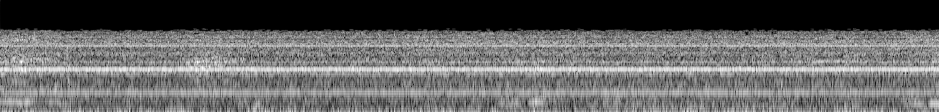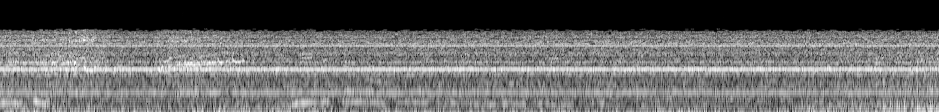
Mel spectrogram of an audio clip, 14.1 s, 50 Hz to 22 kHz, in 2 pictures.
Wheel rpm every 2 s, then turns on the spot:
0, 0, 0, 0, 0, 0, 0.
none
